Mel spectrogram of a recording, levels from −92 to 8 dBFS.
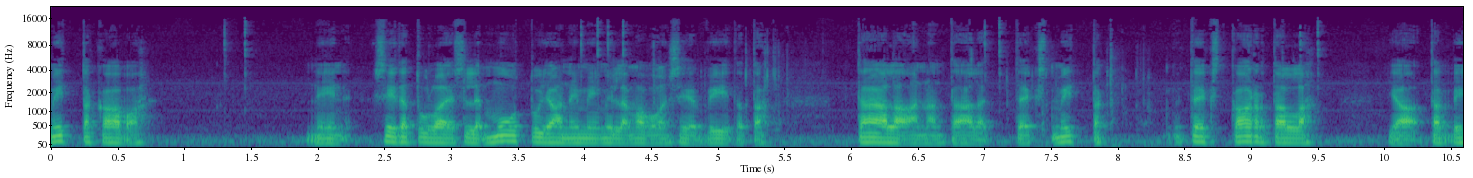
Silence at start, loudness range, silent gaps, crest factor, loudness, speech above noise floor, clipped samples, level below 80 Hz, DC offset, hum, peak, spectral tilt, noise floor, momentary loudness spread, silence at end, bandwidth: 0 s; 2 LU; none; 20 dB; -24 LUFS; 26 dB; under 0.1%; -52 dBFS; under 0.1%; none; -4 dBFS; -6.5 dB/octave; -49 dBFS; 12 LU; 0 s; 16.5 kHz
